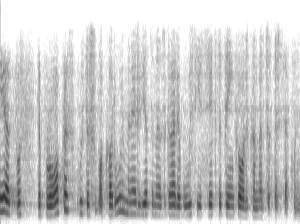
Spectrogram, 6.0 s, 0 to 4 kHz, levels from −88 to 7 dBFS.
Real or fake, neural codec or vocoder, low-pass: fake; codec, 24 kHz, 0.5 kbps, DualCodec; 3.6 kHz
